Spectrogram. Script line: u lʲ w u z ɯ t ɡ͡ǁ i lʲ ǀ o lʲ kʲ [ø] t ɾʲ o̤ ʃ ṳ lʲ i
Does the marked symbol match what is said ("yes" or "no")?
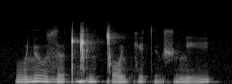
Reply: yes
